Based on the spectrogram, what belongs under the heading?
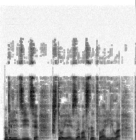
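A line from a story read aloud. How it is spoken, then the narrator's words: Grumbled. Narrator (Russian): проворчала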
